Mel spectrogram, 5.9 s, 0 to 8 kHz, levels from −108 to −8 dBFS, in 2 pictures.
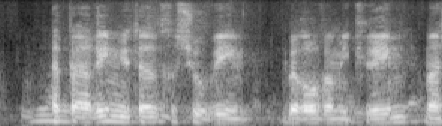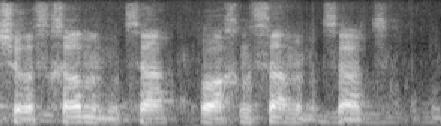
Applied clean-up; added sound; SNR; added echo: neural separator model SepFormer DNS4.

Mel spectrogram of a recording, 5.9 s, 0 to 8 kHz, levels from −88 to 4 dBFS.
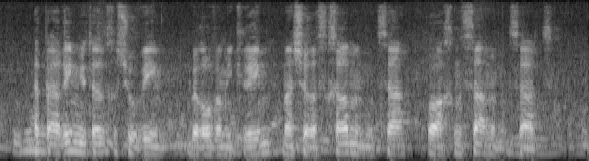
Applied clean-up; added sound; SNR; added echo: none; Chatter / Stream; 14 dB; reverberation time 0.4 s.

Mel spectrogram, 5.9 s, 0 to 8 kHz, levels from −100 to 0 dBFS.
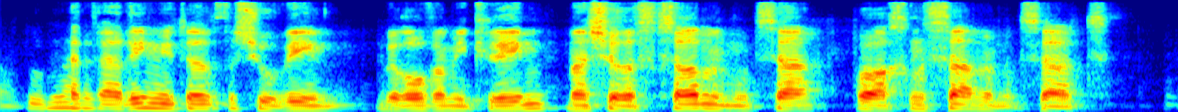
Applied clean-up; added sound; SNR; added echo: neural mask model DeepFilterNet 3.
